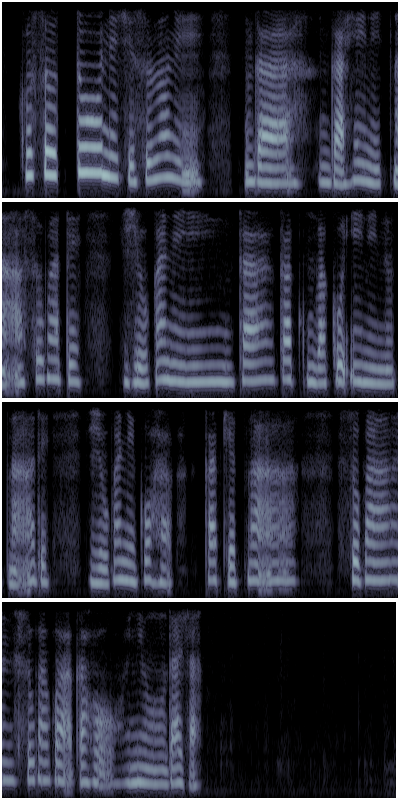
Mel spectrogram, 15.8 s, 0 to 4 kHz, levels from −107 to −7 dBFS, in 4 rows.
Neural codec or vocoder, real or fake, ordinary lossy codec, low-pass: codec, 16 kHz in and 24 kHz out, 2.2 kbps, FireRedTTS-2 codec; fake; none; 3.6 kHz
